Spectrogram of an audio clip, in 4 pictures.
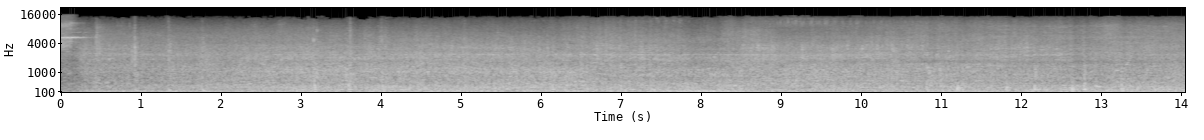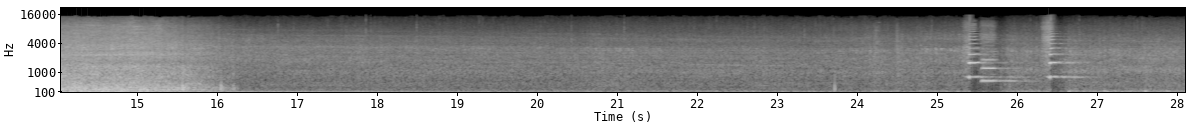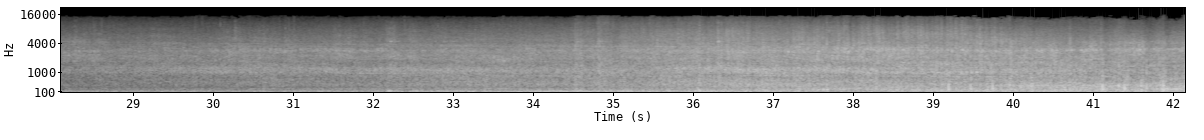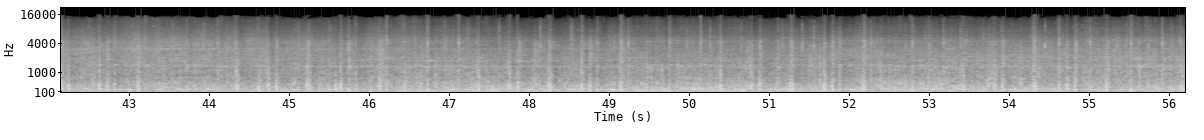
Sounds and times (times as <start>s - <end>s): Railroad car, train wagon: 0.0s - 56.2s
Train: 0.0s - 56.2s.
